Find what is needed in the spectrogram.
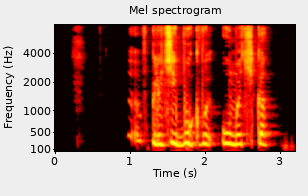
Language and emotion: Russian, sad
